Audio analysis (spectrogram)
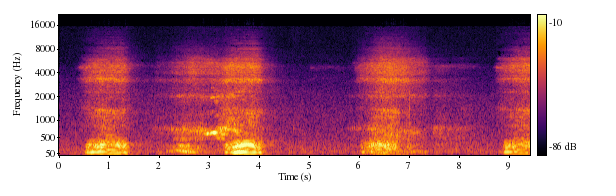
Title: Snoring XXXL / Smrčanje XXXL ASMR Extreme :)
